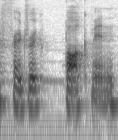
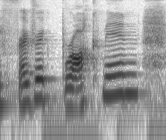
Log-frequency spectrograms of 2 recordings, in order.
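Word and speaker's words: Fredrik Backman: Every time I say his name, I say Frederick Brockman, and then I have to edit it out and say Frederick Bachman.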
